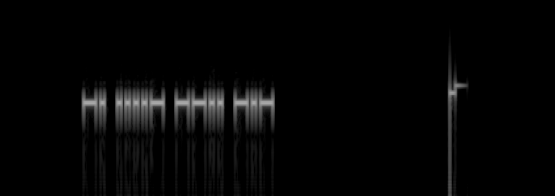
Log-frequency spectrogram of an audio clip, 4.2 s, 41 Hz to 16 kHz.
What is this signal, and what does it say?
Morse code, heard as a keyed tone, about 38 wpm, 700 Hz. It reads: N4ZK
